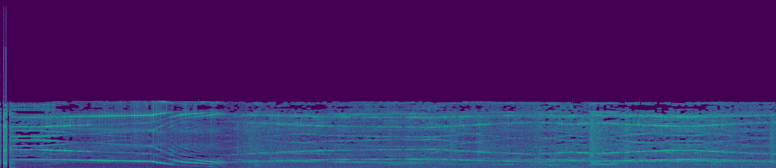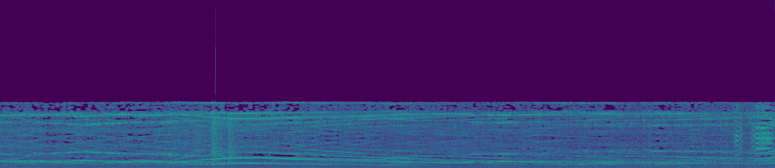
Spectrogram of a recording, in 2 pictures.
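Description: Several fire truck sirens sound at once, their tones overlapping and slowly rising and falling. One winds down steeply about four seconds in. A low rumble runs underneath.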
